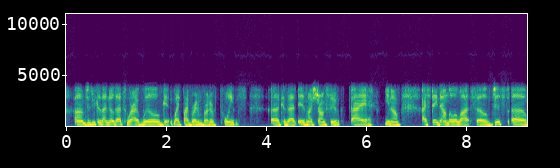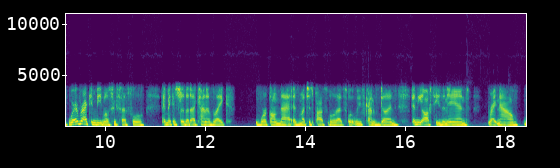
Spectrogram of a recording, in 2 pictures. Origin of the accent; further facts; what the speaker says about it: Georgia, United States; Since you guys know, I am from Georgia, and this is a lot closer than Wake Forest was.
